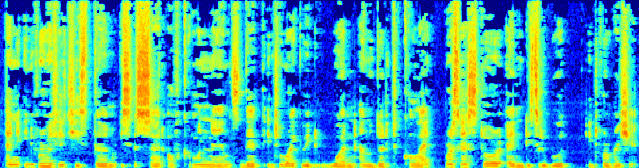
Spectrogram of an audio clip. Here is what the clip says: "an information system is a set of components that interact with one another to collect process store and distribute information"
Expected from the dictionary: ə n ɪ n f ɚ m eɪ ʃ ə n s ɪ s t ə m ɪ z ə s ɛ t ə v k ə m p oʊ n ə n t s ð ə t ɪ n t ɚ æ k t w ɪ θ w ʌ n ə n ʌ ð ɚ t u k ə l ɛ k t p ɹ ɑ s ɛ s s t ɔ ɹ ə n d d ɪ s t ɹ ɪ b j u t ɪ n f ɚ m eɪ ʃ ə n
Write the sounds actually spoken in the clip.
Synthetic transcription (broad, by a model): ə n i n f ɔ m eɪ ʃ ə n s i s t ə m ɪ s ə s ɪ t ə f k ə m oʊ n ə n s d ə t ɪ n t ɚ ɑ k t w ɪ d w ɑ n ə n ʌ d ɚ t u k ə l ɛ k t p ɹ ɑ s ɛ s s t ɔ ɹ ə n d d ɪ s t ɹ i b j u t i n f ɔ m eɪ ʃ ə n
